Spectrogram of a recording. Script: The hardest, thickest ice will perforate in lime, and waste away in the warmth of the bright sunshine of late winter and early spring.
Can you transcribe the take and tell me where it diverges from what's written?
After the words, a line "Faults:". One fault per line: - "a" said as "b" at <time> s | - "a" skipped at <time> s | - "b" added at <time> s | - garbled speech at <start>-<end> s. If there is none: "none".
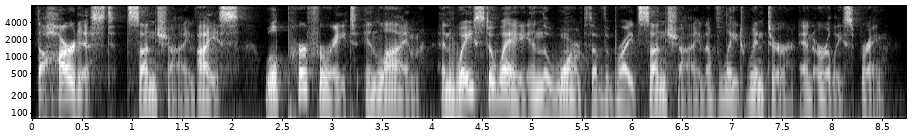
The hardest, sunshine ice will perforate in lime, and waste away in the warmth of the bright sunshine of late winter and early spring.
Faults:
- "thickest" said as "sunshine" at 1.0 s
